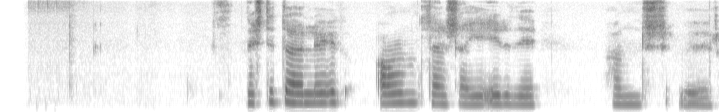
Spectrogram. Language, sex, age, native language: Icelandic, female, 11, Icelandic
